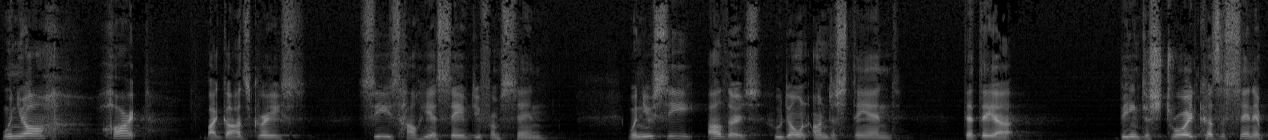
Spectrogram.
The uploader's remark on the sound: Preached at Restoration Road Church on June 4, 2017.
